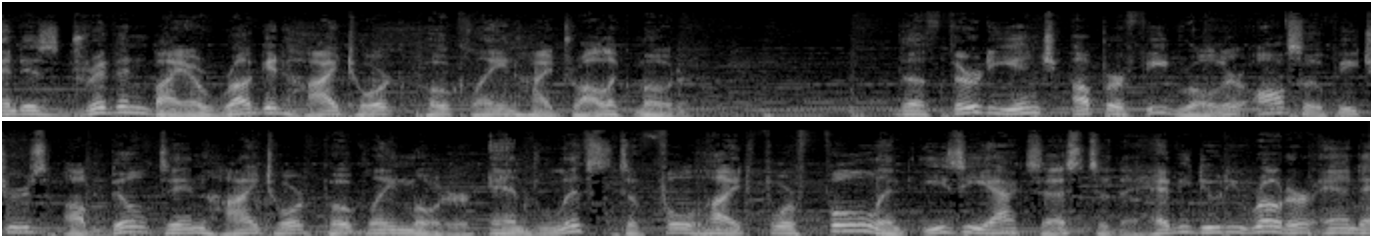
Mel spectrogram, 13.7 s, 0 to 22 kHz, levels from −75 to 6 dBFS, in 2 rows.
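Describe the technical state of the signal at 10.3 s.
At 10.33 to 10.36 s the audio stutters, with a brief click as a short stretch of sound plays a second time. This is overlapping chunks. The signal was handled in blocks of 6.0 s, and here a block begins before the previous one has finished, so 25 ms of audio is repeated at the join. That duplicated fragment breaks the continuity of the waveform, producing the audible catch at that moment.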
